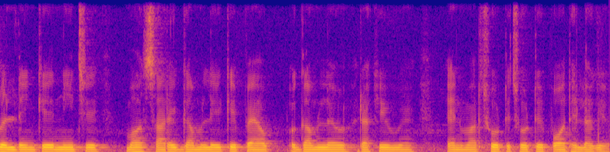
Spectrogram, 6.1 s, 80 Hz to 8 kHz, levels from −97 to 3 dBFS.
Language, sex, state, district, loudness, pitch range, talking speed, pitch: Hindi, male, Uttar Pradesh, Lalitpur, -16 LUFS, 110-115 Hz, 165 wpm, 115 Hz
